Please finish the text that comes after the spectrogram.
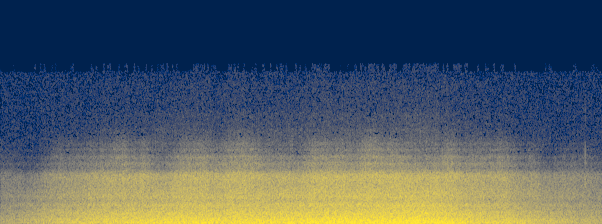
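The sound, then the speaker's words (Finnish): A dense, continuous roar of rushing river rapids at Imatra, swelling in from quiet, holding loud and steady, then easing away again. No voices are heard over the churning water. “Olemme näiden minuuttien aikana siis käyneet tervehtimässä vanhaa kunnon Imatraa, jonka eiliset pauhut vielä kerran saamme kuulla.”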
